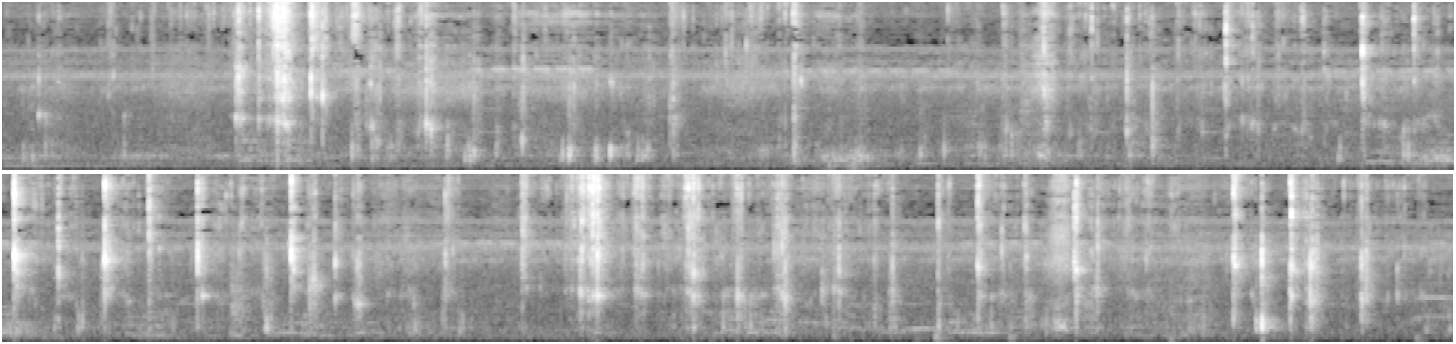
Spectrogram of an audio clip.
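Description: Close-up chewing and biting of crispy fried meat, with irregular sharp crunches and crackles.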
